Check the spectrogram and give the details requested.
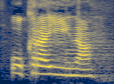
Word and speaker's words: Ucraina: del mio paese natale, Ucraina. L'accento giusto sulla I.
